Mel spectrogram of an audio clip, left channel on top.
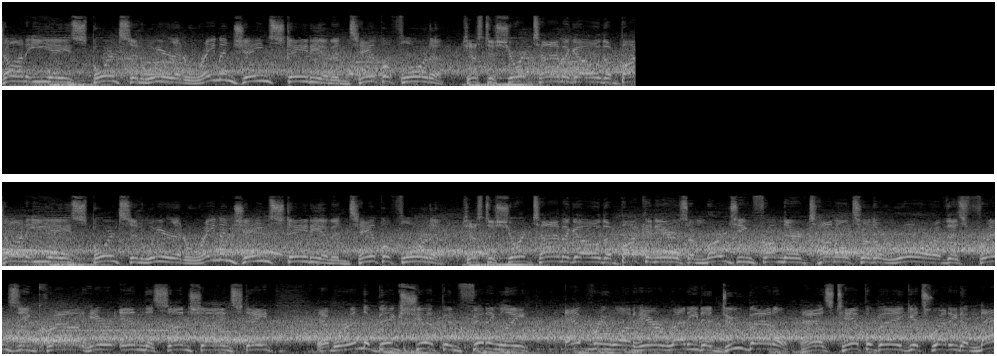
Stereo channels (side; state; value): left; drops out; at 6.4 s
